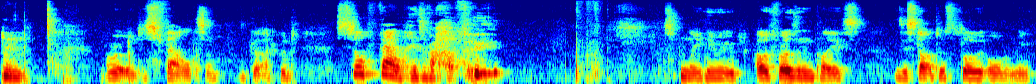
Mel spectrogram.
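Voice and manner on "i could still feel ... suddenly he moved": ordinary delivery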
